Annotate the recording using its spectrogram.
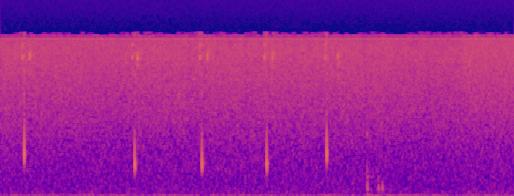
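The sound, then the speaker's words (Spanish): Five or six soft, crisp computer mouse clicks tap out at irregular intervals against a faint steady hiss, quiet, with no one speaking, as the mouse is used to operate an emulated touch keyboard. “Aquí también estamos viendo la emulación del teclado, que es táctil, touch, y lo estamos haciendo a través de nuestro mouse.”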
